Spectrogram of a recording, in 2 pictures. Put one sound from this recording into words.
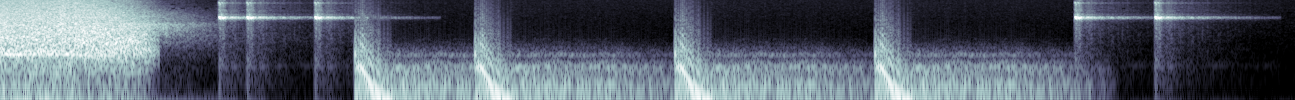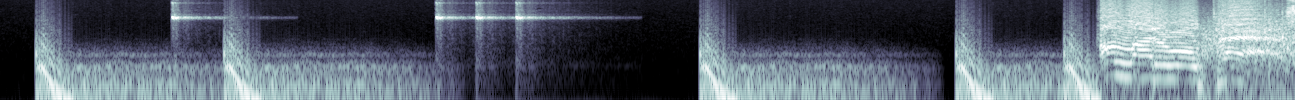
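Short menu clicks sound one after another.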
